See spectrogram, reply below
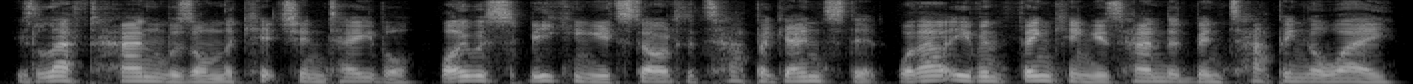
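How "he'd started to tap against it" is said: plain reading voice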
